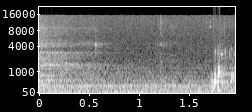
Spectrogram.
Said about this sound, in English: I had to get a little bit of water here.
